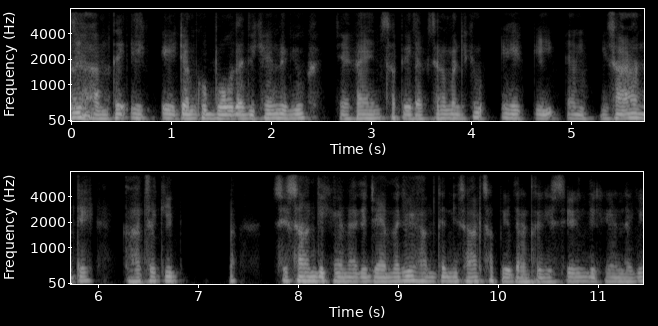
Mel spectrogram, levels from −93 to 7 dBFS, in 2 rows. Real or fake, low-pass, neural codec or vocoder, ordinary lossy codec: fake; 7.2 kHz; codec, 16 kHz, 2 kbps, FreqCodec, smaller model; none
